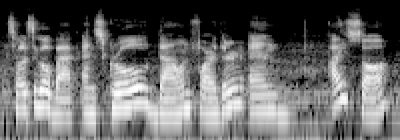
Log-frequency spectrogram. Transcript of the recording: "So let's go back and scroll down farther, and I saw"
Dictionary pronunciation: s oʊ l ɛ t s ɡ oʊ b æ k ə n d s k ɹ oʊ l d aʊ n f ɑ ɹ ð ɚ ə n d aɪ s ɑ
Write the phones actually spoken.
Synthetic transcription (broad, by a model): s oʊ l ɛ t s ɡ oʊ b æ k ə n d s k ɹ oʊ l d aʊ n f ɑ ɹ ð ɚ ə n d aɪ s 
